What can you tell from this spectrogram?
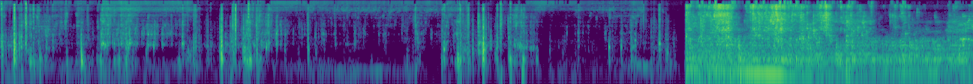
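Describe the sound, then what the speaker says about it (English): Water rushes steadily as cleaning solution is rinsed out of a beer keg, a loud continuous gush starting partway through after a stretch of quieter clinks and handling knocks. "So I'm just rinsing out the cleaning solution from this keg"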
